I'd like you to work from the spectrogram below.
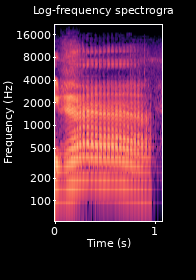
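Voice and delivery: long rolled-tongue engine trill "रर्रर्र"; childhood car noise. Shown as a demonstration. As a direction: imitate a toy car with a drawn-out trilled R. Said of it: "गाड़ी चलाई होगी". (बचपन वाली गाड़ी की रर्रर्र आवाज़)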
